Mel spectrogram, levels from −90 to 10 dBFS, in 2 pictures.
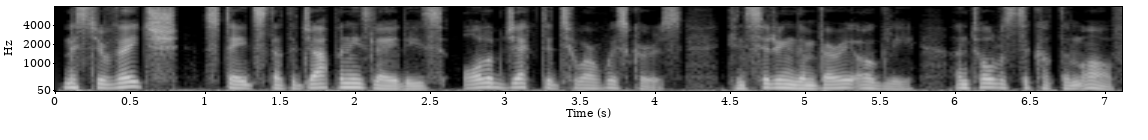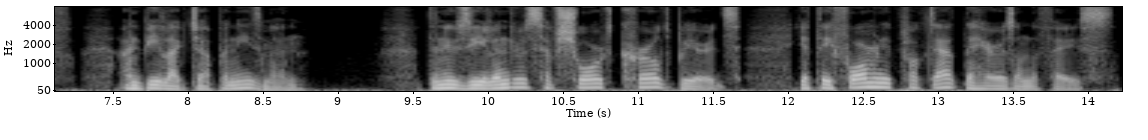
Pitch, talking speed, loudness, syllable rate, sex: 115 Hz, 190 wpm, -19 LUFS, 5.6 syllables/s, male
